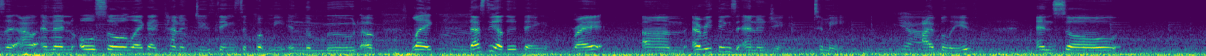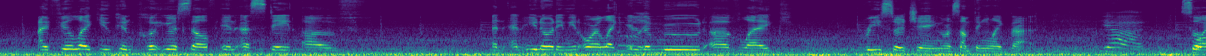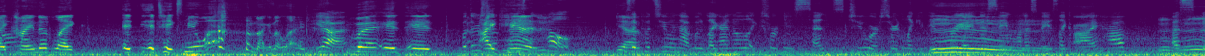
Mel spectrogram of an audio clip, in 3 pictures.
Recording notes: POV: Driving to Calgary, coming back from our camping trip in Kananaskis.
